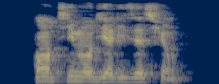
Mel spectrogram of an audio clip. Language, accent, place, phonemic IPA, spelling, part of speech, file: French, France, Lyon, /ɑ̃.ti.mɔ̃.dja.li.za.sjɔ̃/, antimondialisation, noun, LL-Q150 (fra)-antimondialisation.wav
- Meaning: antiglobalization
